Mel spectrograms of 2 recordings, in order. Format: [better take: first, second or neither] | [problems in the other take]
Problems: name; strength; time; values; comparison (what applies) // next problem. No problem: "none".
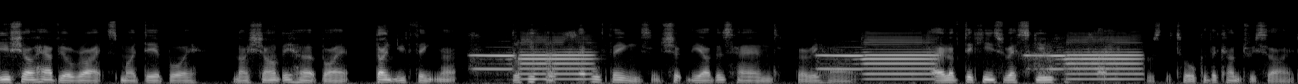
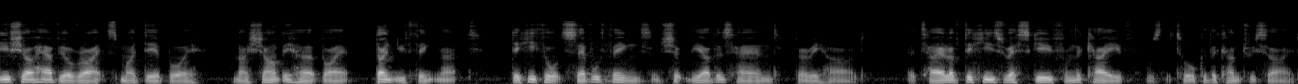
second | noise reduction (neural diffusion model UNIVERSE++)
